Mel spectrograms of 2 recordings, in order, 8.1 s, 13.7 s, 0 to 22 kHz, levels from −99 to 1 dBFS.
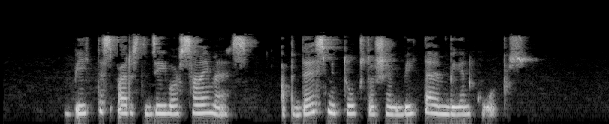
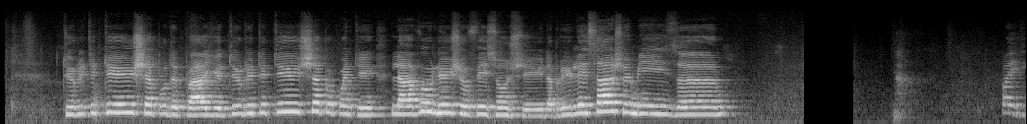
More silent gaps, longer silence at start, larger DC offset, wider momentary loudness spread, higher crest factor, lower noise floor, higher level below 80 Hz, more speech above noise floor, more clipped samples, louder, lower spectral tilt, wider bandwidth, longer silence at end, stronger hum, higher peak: second, none vs 10.74-10.79 s, 10.90-11.02 s, 11.18-11.37 s; about the same, 0.85 s vs 0.85 s; neither; about the same, 11 LU vs 9 LU; about the same, 16 dB vs 18 dB; first, -78 dBFS vs -63 dBFS; second, -66 dBFS vs -60 dBFS; first, 57 dB vs 47 dB; neither; second, -21 LUFS vs -17 LUFS; second, -3 dB/octave vs -6 dB/octave; second, 8 kHz vs 10.5 kHz; first, 1.1 s vs 0 s; neither; second, -6 dBFS vs 0 dBFS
